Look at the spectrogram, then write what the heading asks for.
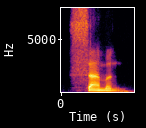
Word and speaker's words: salmon: So, that's the French way, let's say, but the English way would be something like salmon. Salmon. Tam. You're still saying the French way, what I would suggest. So Sam, that's the French way. Samour, but it's salmon. Salmon.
